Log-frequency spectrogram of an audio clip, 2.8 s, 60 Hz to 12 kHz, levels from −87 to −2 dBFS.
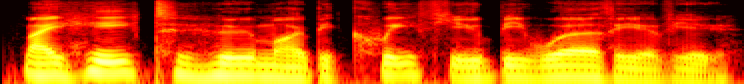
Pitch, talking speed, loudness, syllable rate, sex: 95 Hz, 235 wpm, -19 LUFS, 5.0 syllables/s, male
